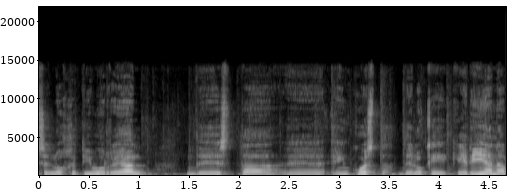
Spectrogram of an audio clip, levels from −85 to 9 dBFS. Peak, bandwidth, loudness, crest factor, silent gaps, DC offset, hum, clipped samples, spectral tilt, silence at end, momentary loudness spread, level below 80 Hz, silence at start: -4 dBFS; 15 kHz; -26 LUFS; 22 dB; none; under 0.1%; none; under 0.1%; -5 dB/octave; 0 s; 10 LU; -66 dBFS; 0 s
